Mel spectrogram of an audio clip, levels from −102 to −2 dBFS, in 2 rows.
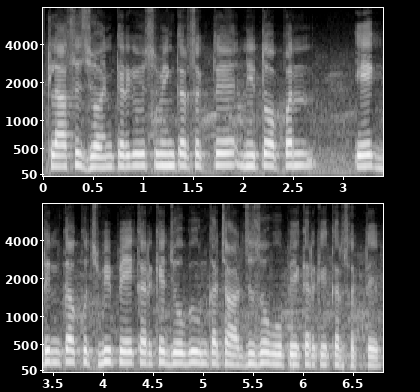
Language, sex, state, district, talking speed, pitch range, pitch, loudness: Hindi, male, Rajasthan, Jaipur, 245 wpm, 180-200 Hz, 190 Hz, -14 LUFS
